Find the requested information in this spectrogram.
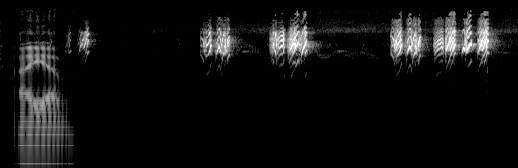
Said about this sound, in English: It's an app that has every single bird in North America on here. You can get different packs, but what I had you download was the Pacific Northwest pack. And this is a this is a barn swallow.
